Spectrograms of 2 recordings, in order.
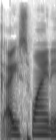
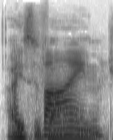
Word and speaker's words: Eiswein: So they are out there, and the German ones, it sounds like Eiswein. It's spelled a little bit differently. So it is spelled Eiswein. So doesn't necessarily look the same as the words ice wine, but it is pronounced the same way.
